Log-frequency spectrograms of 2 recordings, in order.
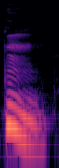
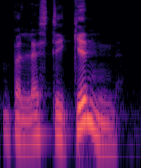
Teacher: words ending in gen in German sound more like a nasally hummed n, like ng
